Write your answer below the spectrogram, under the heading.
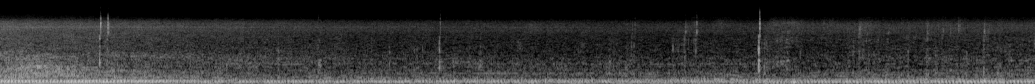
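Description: A low, steady engine hum, strong at the start, easing after about two seconds and rising again near the end, with a few sharp clicks over it.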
